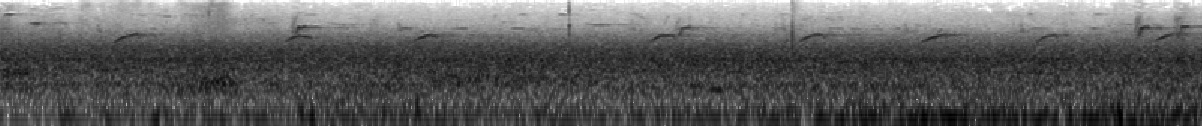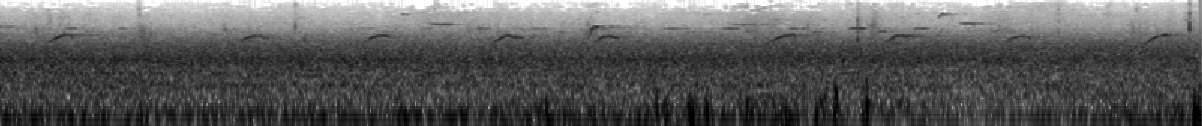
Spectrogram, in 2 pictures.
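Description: A bird repeating a short, high, arched whistled note about twice a second, over a steady background rush. A few soft low thumps come near the end.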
